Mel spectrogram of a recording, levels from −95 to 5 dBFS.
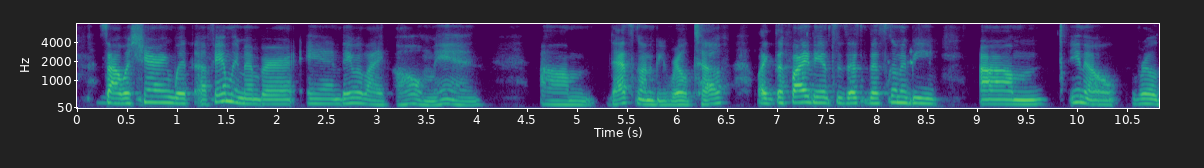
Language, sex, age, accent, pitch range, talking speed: English, female, 30-49, American, 155-195 Hz, 185 wpm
